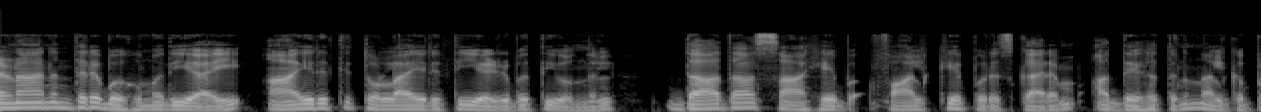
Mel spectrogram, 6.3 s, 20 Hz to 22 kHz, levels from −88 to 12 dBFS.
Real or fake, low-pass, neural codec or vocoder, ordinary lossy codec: real; 7.2 kHz; none; none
